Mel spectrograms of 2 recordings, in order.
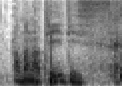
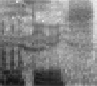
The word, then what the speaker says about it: Amanatidis: Von Eintracht Frankfurt, Amatidis. Amanatidis. – Das ist jetzt nicht so ja, ja, aber darum tust du noch das richtig betonen. – Amanatidis.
